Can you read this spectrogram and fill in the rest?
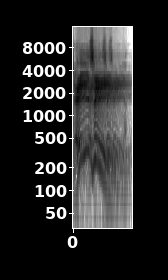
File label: English Announcer; SSBU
